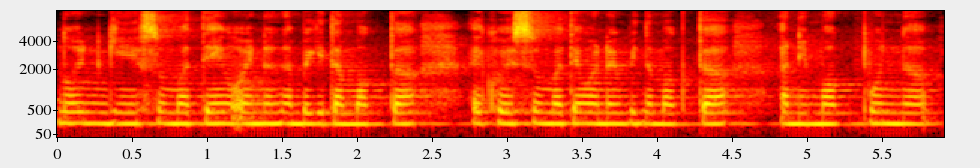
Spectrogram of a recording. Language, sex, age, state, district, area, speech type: Manipuri, female, 30-45, Manipur, Chandel, rural, spontaneous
